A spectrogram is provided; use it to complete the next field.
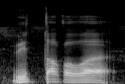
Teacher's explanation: قاف مستعلیہ ہے، پر پڑھا جائے گا، ساکن بھی ہے، اس پر قلقلہ بھی ہوگا، واو کے اوپر کھڑی زبر ہے، ایک الف کی مقدار کے برابر کھینچ کر وقف کریں گے۔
